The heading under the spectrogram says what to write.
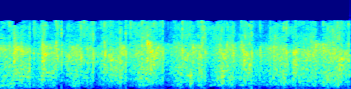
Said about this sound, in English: How many were really blessed? Yep. Okay, that's very good. Give me a clap there.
